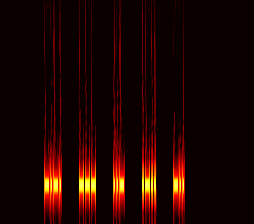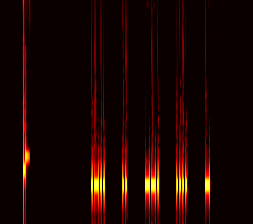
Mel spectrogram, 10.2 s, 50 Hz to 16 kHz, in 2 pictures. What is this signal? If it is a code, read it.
Morse code, heard as a keyed tone, about 40 wpm, spaced as for 19 wpm, 700 Hz. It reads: COULD LIGHT
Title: 4x Character Spacing - Top 200 Words - 40wpm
